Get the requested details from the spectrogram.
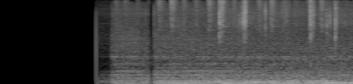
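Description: Footsteps patter quickly.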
